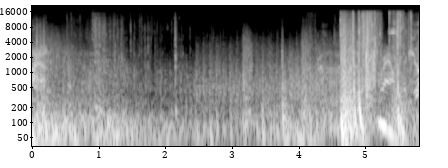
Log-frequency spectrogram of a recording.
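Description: Gunfire in the Modern Warfare 3 video game, rapid bursts and booms from an in-game battle with announcer-style voices, growing louder and denser near the end.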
